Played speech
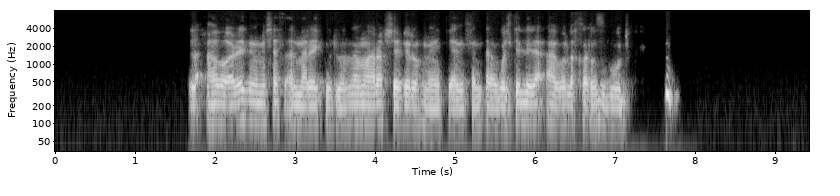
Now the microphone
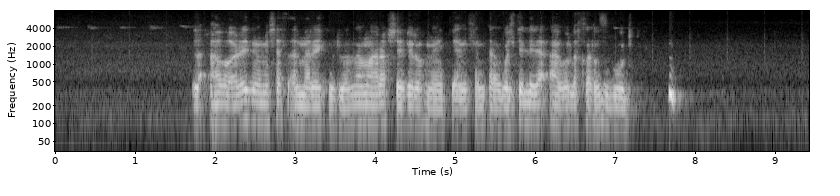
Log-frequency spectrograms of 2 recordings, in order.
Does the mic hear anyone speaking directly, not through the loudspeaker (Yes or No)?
No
